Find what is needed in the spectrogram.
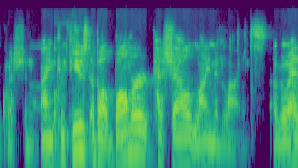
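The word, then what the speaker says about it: Paschen: I was like, isn't it Pashan? Yeah. Pashan, yeah.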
